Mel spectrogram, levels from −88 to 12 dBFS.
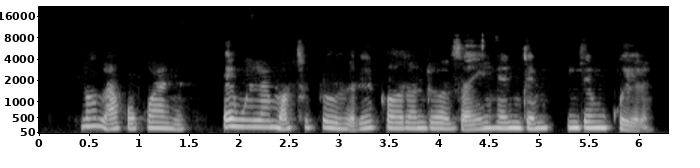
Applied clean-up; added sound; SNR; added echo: neural mask model Resemble Enhance denoiser.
